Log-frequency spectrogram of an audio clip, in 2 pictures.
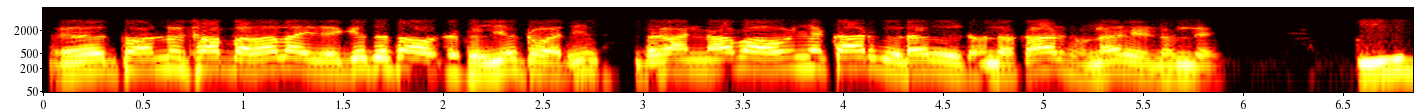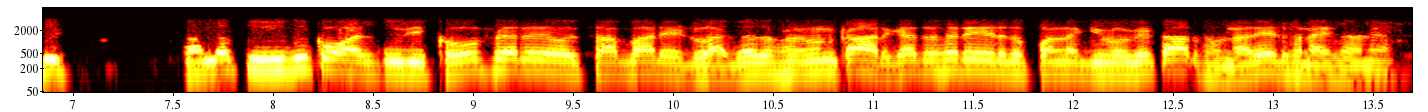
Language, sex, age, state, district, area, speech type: Dogri, male, 18-30, Jammu and Kashmir, Kathua, rural, conversation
